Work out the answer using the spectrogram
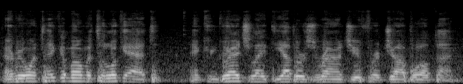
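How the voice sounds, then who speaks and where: A man reading a prepared speech at a charity event in an earnest, measured way, occasionally stumbling over words. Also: medium pitch, fairly even intonation. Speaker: speaker reading another person's speech. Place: charity event finish line, before a gathering. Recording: distant PA speech with background noise.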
